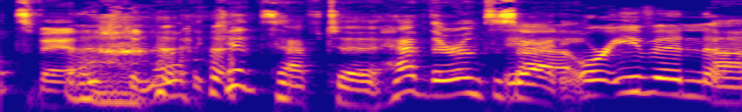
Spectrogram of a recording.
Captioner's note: laughs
